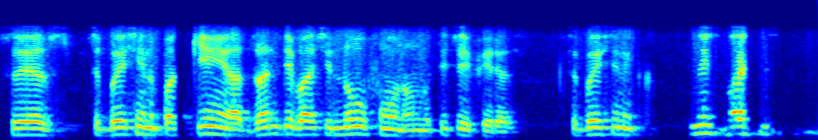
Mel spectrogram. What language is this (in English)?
Kashmiri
